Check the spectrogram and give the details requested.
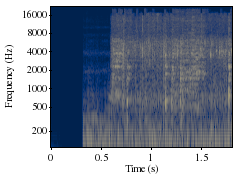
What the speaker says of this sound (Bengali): সুন্দর করে লাল লাল করে ব্রেস্তা ভাজা হয়ে গেল।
